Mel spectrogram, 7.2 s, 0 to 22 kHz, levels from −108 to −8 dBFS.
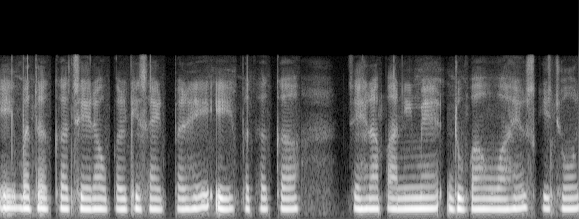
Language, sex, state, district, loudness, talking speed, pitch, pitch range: Hindi, female, Chhattisgarh, Sukma, -17 LUFS, 175 wpm, 195 Hz, 190-200 Hz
